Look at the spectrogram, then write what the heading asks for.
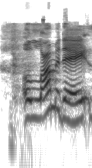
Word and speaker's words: Olamide: Now, Olamide, because I just figured out how to say his name, Olamide Zacchaeus.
